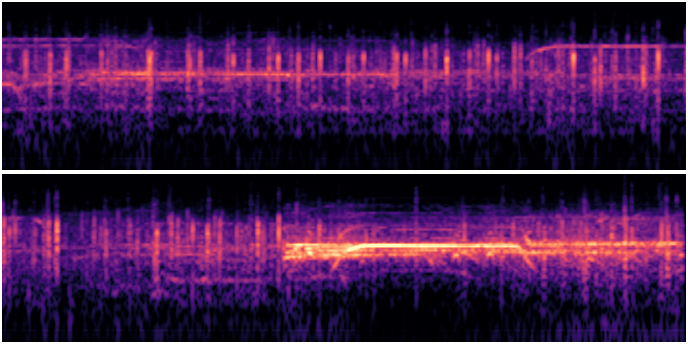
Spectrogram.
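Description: Audience applauding and cheering: dense clapping throughout, with long held cheers from the crowd rising over it, loudest a little past the middle.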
